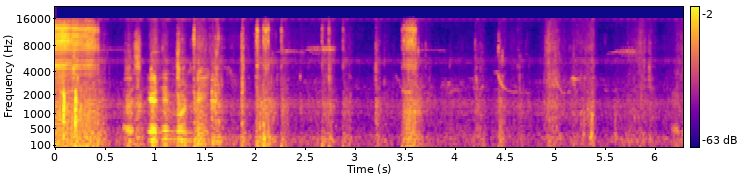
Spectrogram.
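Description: Fishing reel being handled and cranked: scattered faint clicks and ratcheting from the reel's mechanism, after a short rush of noise right at the start.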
